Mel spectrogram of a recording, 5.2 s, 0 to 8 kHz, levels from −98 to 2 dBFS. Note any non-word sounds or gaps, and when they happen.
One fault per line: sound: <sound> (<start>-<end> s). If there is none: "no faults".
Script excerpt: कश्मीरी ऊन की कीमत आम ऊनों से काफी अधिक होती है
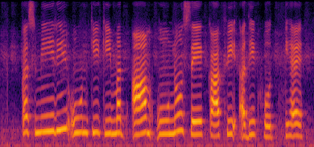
sound: dropout (4.6-4.8 s)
